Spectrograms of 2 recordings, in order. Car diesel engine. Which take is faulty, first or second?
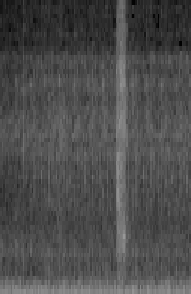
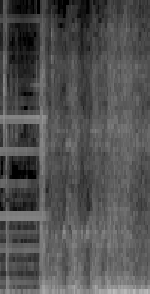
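second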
